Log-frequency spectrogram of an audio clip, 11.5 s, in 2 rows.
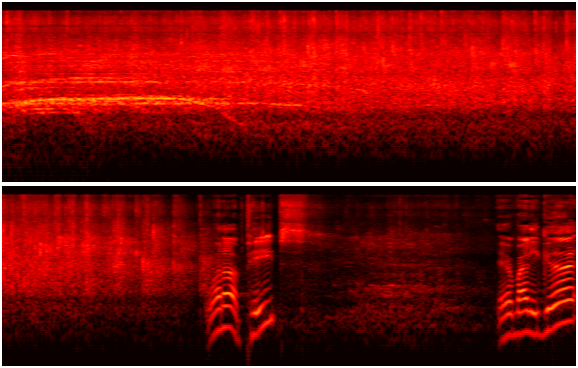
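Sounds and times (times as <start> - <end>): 
audience applause welcoming a speaker to the stage: 0.0 - 7.8
speech: 7.8 - 8.8, 10.7 - 11.4
laughter: 9.0 - 10.6.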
